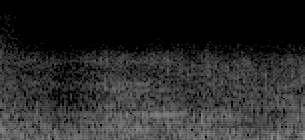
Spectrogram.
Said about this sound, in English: In the background, you're going to be hearing some helicopters flying up above. There is a fire in the Burbank Mountains.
